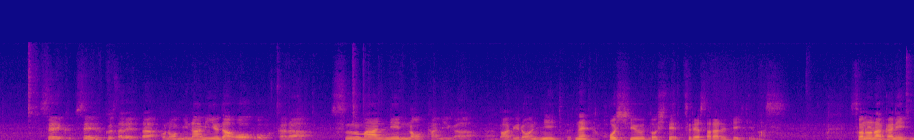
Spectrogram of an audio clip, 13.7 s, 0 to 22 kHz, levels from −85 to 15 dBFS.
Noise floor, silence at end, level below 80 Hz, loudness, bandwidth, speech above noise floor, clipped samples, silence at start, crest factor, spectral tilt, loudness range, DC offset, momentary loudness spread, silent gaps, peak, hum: -48 dBFS; 0 s; -76 dBFS; -24 LUFS; 15 kHz; 25 dB; under 0.1%; 0 s; 22 dB; -6.5 dB/octave; 3 LU; under 0.1%; 20 LU; none; -4 dBFS; none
